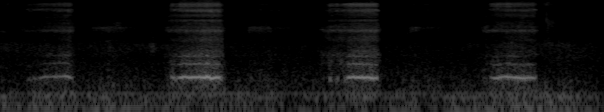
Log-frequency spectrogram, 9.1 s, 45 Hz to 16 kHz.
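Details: Sleeping cat snoring in steady buzzing bursts, roughly 25 breaths a minute, over a low room hum: snoring.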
